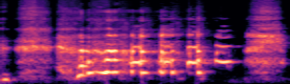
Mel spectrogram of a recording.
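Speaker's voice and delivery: very high, airy put-on laugh; a soaring diva giggle; new laugh. Trying out a new laugh for her viewers, very high. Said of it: "that was gonna be my new laugh".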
